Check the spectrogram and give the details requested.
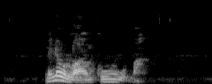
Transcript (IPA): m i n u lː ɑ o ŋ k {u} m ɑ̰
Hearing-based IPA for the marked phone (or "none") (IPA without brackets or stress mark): uː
